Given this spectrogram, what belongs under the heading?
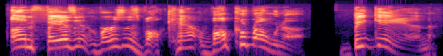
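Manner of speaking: high, drawn-out announcer call; hammy battle referee starting the match. Acted. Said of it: "I love this voice".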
